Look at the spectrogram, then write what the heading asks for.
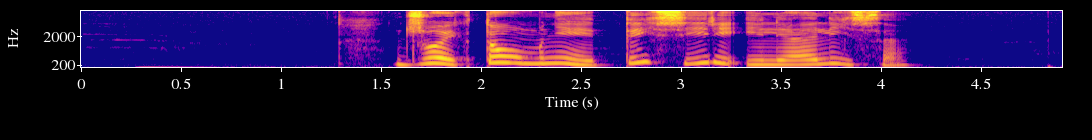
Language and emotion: Russian, neutral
